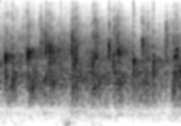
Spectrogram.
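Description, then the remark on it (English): Steady audience applause during a sermon, a dense continuous patter of many hands clapping at an even loudness throughout, with no voices rising above it. “Listen, I acknowledge that applause.”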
